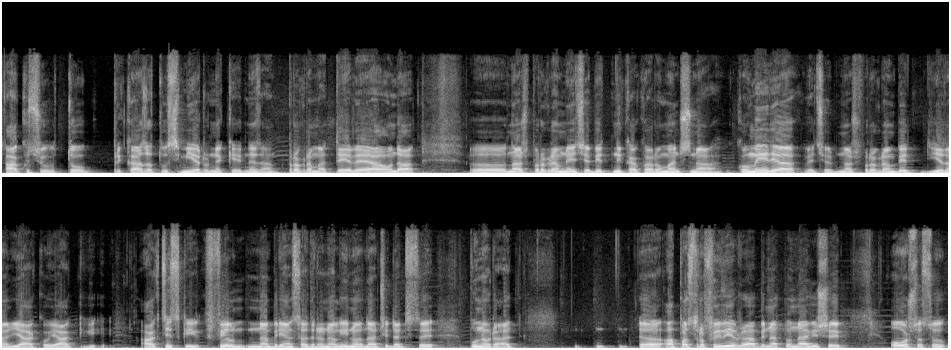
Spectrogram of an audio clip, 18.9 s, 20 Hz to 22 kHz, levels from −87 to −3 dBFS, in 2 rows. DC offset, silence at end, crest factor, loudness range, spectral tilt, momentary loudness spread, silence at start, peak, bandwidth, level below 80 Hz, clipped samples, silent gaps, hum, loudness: under 0.1%; 0 s; 12 dB; 3 LU; -5 dB/octave; 10 LU; 0 s; -6 dBFS; 16 kHz; -38 dBFS; under 0.1%; none; none; -17 LUFS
